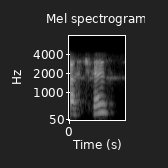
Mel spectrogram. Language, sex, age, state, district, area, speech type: Kashmiri, female, 60+, Jammu and Kashmir, Srinagar, urban, conversation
